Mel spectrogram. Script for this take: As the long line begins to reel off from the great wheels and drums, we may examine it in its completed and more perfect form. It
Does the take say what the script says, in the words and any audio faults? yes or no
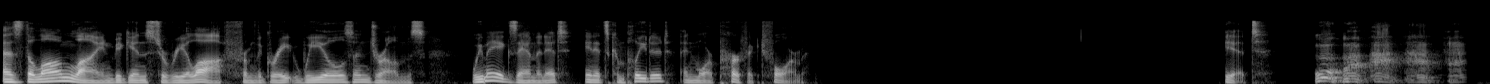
no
